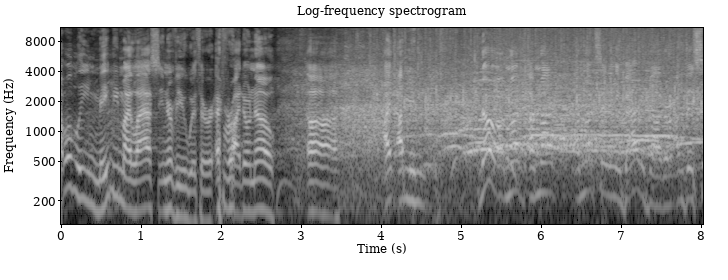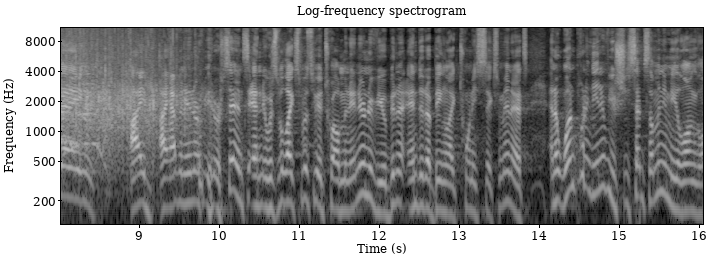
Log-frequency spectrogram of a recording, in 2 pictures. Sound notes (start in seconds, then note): 3.6 cheers and applause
